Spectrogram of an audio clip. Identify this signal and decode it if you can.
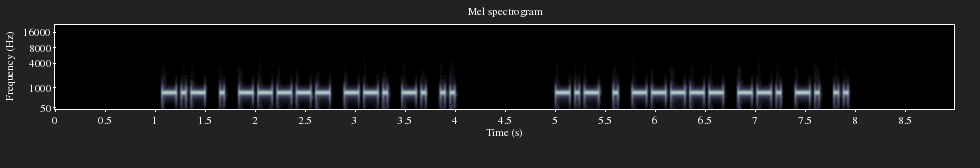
Morse code, heard as a keyed tone, about 25 wpm, 700 Hz. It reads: KE0GNI KE0GNI
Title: USA Call Signs - 6 Characters - Repeated 2x - 25wpm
